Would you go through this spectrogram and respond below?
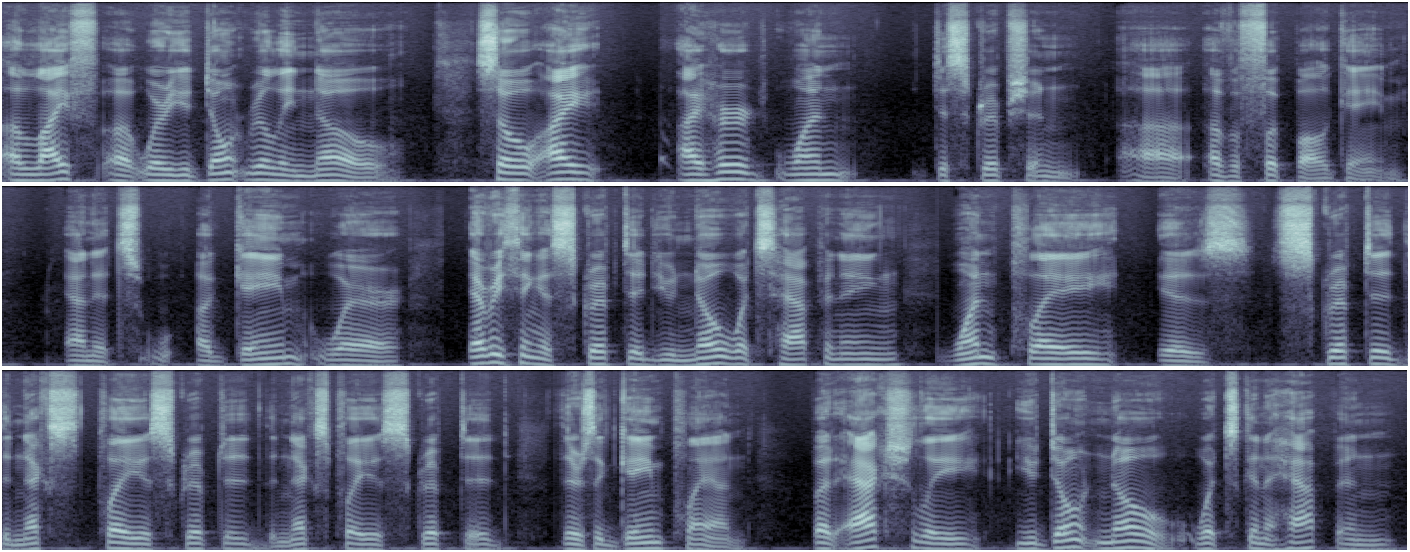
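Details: Adult male speaker; normal speech.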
